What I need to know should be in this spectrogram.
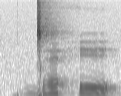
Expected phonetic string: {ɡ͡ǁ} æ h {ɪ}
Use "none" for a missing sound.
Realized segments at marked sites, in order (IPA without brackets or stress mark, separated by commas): ɡ͡ǀ, ɪ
